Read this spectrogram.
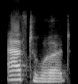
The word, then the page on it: afterword: Indian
